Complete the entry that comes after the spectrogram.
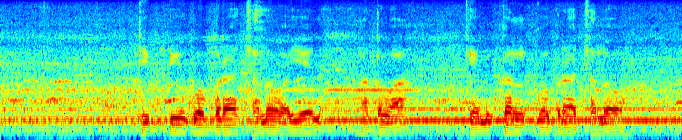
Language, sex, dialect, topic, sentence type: Kannada, male, Dharwad Kannada, agriculture, question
